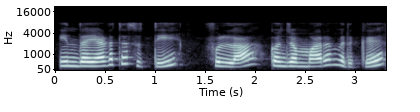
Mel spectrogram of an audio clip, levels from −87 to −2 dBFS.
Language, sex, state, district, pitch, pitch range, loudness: Tamil, female, Tamil Nadu, Nilgiris, 270 Hz, 255-300 Hz, -14 LUFS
